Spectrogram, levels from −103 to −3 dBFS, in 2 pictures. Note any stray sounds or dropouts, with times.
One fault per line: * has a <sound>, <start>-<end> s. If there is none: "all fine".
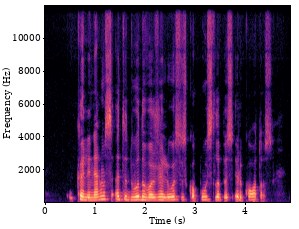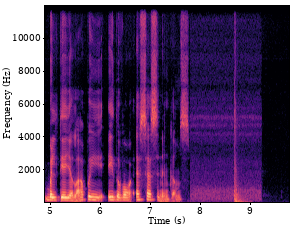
* has a thud, 8.7-9.1 s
